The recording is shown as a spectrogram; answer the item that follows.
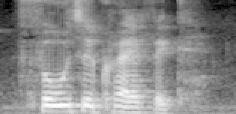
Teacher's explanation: The base word photograph is stressed to the first syllable, while photograph shifts stress to the second syllable. When the suffix ic or ic is added, the stress shifts again to the syllable immediately before the suffix, resulting in photographic. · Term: stress shifting suffix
